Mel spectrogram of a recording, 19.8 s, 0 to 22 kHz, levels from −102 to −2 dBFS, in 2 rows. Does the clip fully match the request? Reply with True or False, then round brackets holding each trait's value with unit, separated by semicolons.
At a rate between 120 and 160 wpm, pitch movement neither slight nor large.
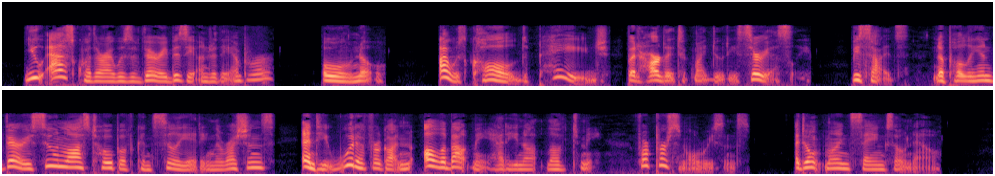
False (155 wpm; 5.9 semitones)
